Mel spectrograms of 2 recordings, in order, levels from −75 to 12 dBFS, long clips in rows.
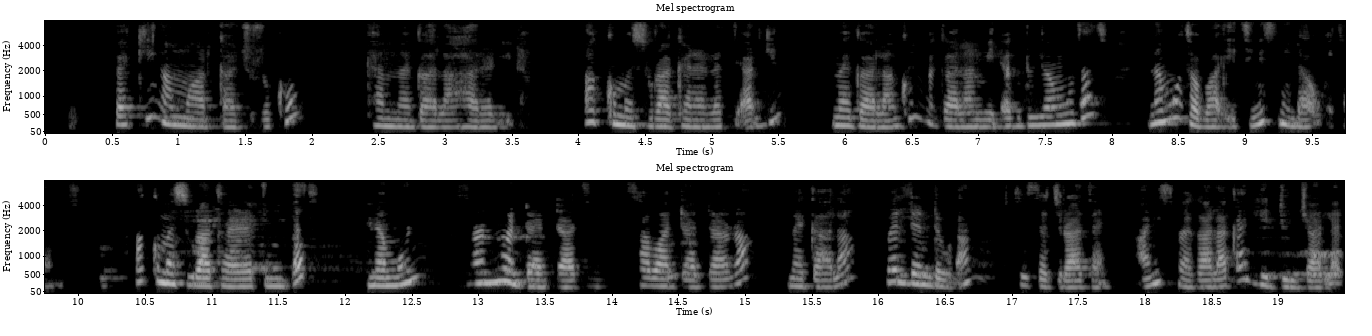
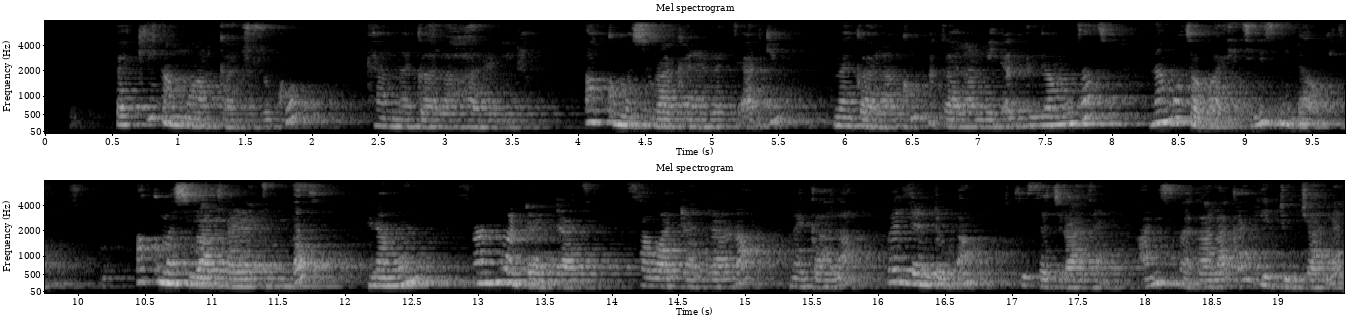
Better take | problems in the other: first | room echo; dies away in 0.9 s

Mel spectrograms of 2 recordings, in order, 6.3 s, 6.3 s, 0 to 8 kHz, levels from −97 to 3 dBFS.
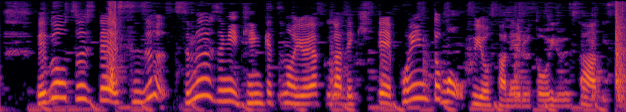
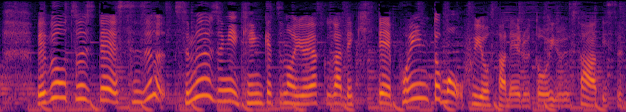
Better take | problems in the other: second | noise reduction (classical method Wiener filter)

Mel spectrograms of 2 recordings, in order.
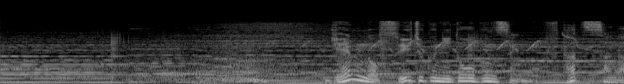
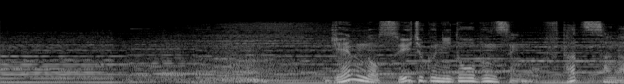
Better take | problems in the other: second | background sound (Chirp, tweet + Fart); 18 dB below the speech

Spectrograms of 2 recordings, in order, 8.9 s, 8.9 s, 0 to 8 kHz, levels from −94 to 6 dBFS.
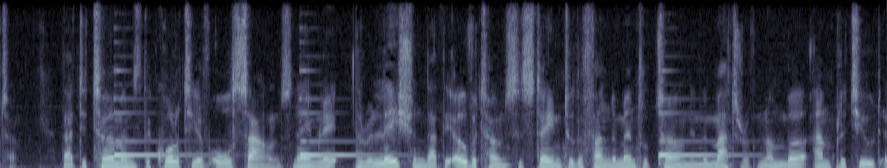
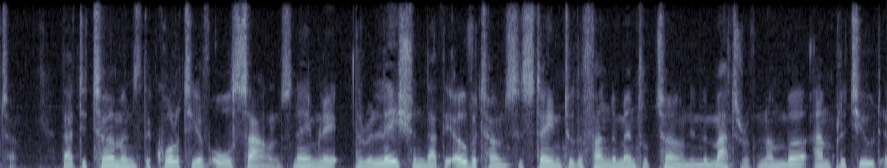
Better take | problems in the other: second | background sound (Bowed string instrument); 7 dB below the speech

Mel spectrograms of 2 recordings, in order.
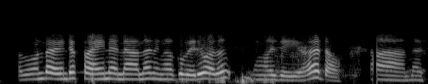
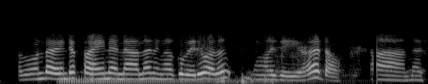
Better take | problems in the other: first | background sound (Bass guitar); 16 dB below the speech

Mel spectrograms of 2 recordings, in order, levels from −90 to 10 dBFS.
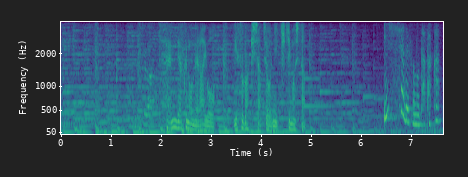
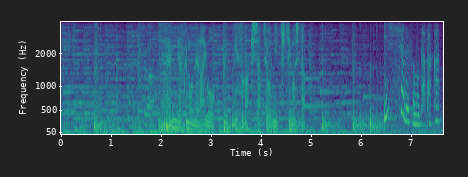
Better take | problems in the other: first | background sound (Coin (dropping)); 3 dB below the speech

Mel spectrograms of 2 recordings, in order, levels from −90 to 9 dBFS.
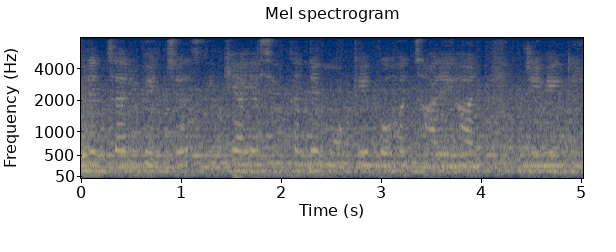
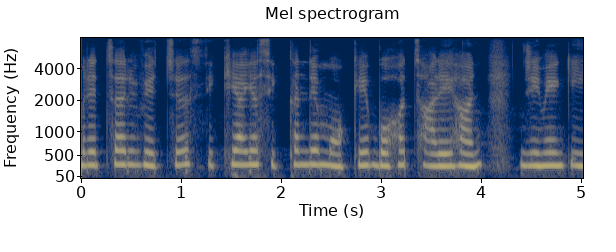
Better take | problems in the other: second | background sound (Bowed string instrument); as loud as the speech // room echo; dies away in 0.2 s

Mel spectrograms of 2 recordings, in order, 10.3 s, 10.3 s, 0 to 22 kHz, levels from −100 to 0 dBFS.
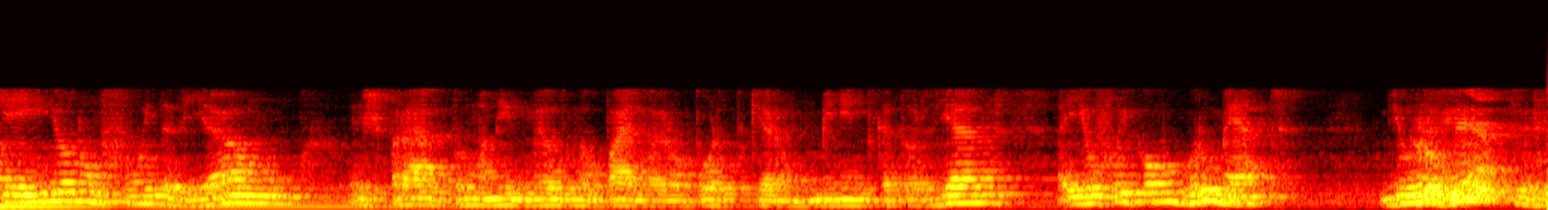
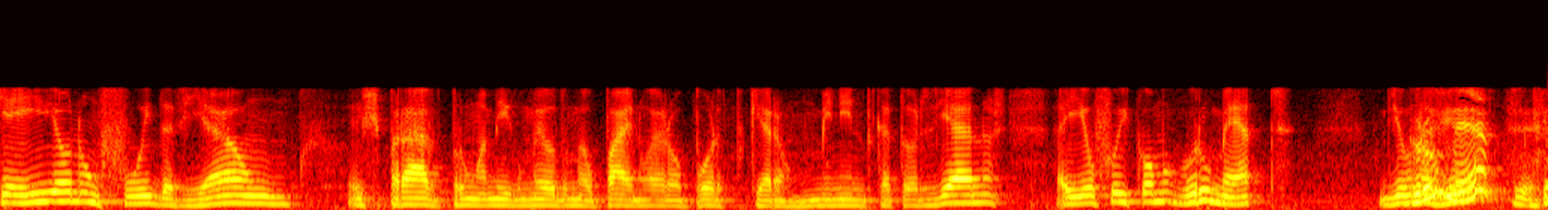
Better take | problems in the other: second | background sound (Bowed string instrument); 15 dB below the speech // room echo; dies away in 0.8 s

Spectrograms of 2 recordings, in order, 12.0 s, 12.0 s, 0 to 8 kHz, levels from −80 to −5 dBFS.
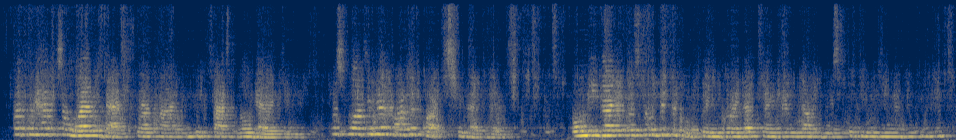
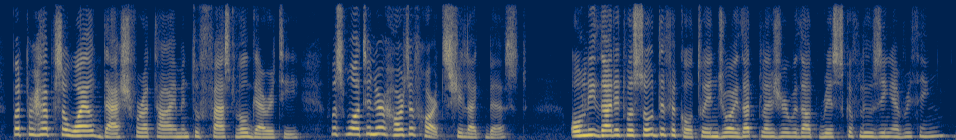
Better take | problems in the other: second | noise reduction (neural separator model SepFormer DNS4)

